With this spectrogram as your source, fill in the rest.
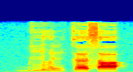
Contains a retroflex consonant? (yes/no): no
